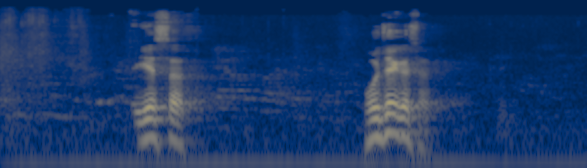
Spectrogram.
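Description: A man speaks into a phone.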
